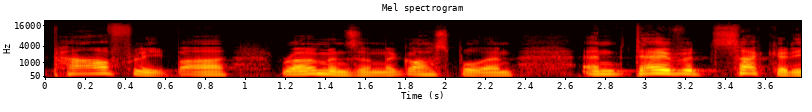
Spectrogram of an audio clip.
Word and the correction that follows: Suchet: he's an actor. I don't know, is that how you pronounce his name? Suchet, sorry. David Suchet.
